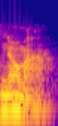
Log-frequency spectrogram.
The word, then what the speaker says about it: Nomar: The correct pronunciation of that, by the way, of course, is Noma. Nomar.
